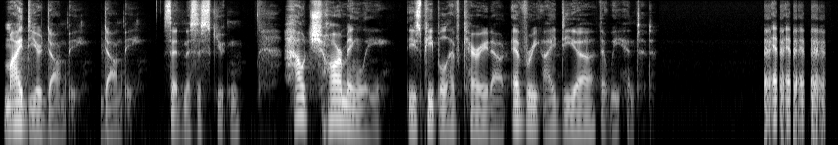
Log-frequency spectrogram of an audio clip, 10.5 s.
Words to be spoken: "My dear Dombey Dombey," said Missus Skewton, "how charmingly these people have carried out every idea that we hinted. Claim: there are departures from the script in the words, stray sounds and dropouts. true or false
true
